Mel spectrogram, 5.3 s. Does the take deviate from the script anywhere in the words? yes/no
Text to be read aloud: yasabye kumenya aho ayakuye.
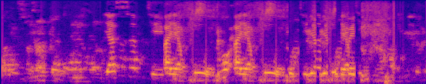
yes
